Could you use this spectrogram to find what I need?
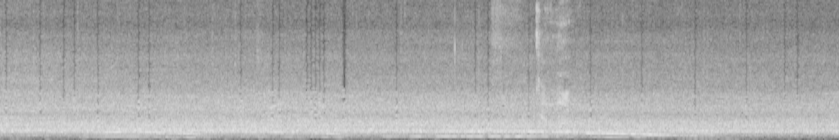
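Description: A stadium crowd chants in unison.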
